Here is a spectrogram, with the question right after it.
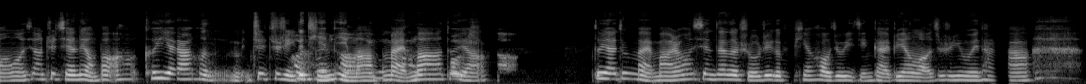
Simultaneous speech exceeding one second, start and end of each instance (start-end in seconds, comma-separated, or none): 2.9-4.8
